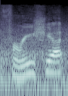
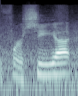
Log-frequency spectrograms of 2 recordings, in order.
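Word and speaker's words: Faurecia: at for IA Interiors some say ficia some say Foria how do you say it elizab any way you want it's okay I technically do Foria Foria okay also joining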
